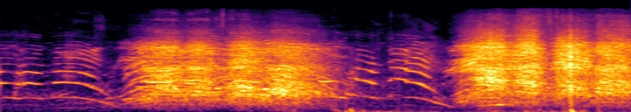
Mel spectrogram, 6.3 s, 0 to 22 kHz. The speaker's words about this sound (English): Mr. President, you have 26 yes votes and 0 no votes. Thank you. Congratulations. Congratulations. And after the cheers die down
